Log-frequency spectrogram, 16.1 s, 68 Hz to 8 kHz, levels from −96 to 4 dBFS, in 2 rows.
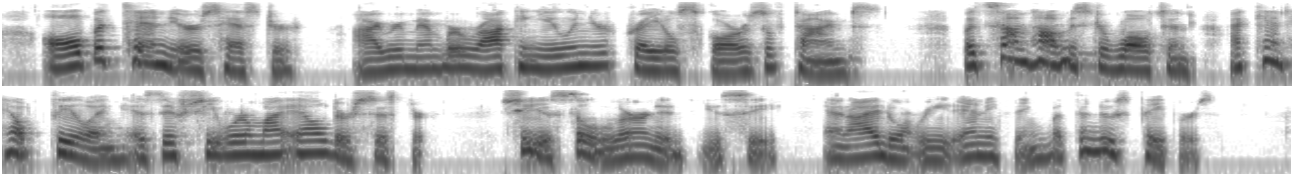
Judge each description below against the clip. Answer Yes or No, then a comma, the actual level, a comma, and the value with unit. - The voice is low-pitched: No, medium, 185 Hz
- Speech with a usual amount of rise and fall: Yes, average, 4.9 semitones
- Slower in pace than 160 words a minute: No, average, 165 wpm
